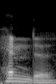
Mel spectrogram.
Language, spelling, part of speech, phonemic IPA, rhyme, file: German, Hände, noun, /ˈhɛndə/, -ɛndə, De-Hände.ogg
- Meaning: 1. nominative plural of Hand 2. accusative plural of Hand 3. genitive plural of Hand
